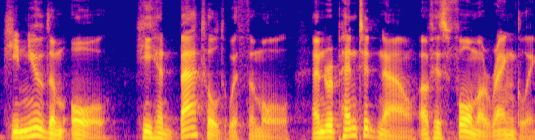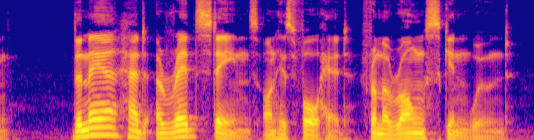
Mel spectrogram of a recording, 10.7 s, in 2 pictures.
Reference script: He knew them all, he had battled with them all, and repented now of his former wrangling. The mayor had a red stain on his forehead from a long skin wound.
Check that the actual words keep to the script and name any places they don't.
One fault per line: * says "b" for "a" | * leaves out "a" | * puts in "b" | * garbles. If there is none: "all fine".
* says "stains" for "stain"
* says "wrong" for "long"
